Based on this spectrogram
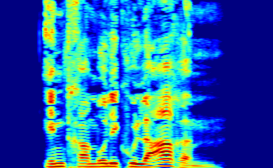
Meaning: strong dative masculine/neuter singular of intramolekular
- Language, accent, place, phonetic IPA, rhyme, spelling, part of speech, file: German, Germany, Berlin, [ɪntʁamolekuˈlaːʁəm], -aːʁəm, intramolekularem, adjective, De-intramolekularem.ogg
